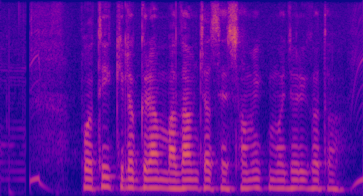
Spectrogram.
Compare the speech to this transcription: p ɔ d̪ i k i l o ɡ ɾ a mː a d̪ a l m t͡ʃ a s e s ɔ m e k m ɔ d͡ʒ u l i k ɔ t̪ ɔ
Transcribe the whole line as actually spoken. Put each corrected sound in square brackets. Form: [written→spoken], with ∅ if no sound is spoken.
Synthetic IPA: p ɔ [d̪→t̪] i k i l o ɡ ɾ a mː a d̪ a [l→∅] m t͡ʃ a s e s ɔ m [e→i] k m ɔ d͡ʒ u [l→ɾ] i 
